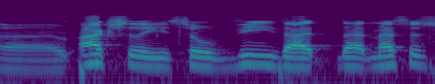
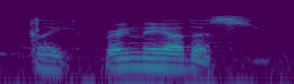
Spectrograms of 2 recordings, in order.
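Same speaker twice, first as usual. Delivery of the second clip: hushed whisper; 3 dB quieter than usual. Whispering a warning to the party in character: whispering. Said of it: "I would whisper".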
